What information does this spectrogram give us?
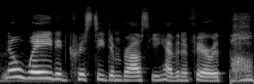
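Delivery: normal talking voice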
